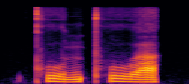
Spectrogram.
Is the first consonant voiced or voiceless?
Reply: voiceless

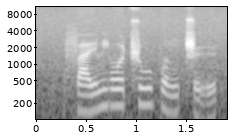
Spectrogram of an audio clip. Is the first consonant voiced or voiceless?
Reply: voiceless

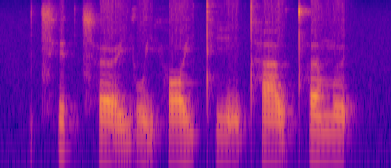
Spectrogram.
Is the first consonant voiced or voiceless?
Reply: voiceless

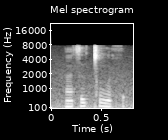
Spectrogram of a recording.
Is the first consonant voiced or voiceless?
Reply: voiceless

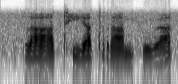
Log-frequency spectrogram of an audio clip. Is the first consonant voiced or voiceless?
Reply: voiceless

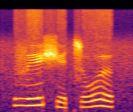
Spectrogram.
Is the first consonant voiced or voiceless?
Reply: voiced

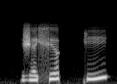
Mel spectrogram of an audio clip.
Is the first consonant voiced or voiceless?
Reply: voiced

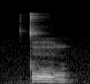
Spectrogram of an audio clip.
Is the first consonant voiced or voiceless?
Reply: voiceless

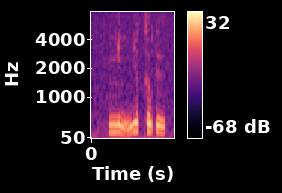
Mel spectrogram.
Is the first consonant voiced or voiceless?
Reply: voiced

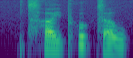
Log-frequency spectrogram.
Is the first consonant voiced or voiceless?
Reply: voiceless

